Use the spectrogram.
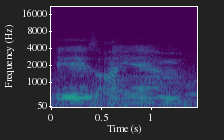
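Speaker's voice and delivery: soft, hushed meditation voice; guided meditation. Shown as a demonstration. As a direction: guide them gently into the breath, softly.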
